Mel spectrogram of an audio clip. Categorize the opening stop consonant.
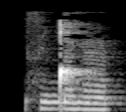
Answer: click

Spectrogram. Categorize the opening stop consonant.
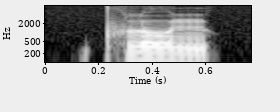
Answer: aspirated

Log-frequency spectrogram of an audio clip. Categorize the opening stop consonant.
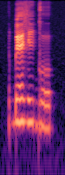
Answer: implosive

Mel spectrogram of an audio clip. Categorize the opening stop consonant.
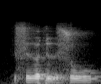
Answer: implosive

